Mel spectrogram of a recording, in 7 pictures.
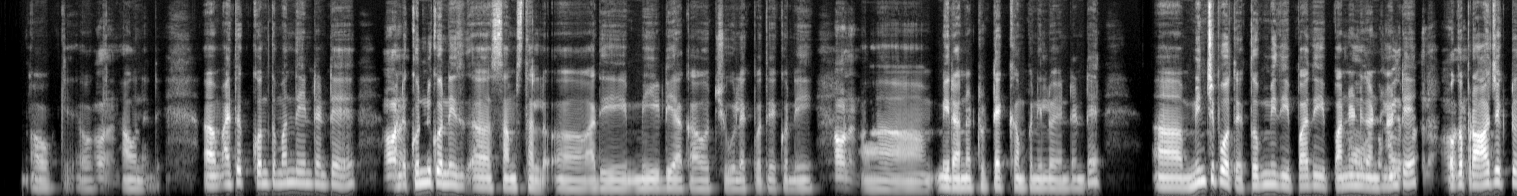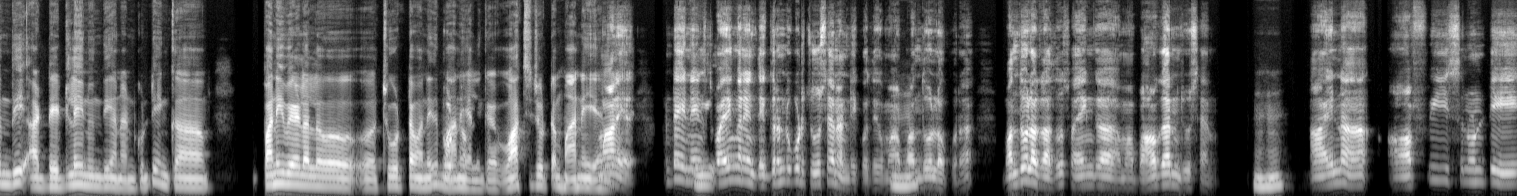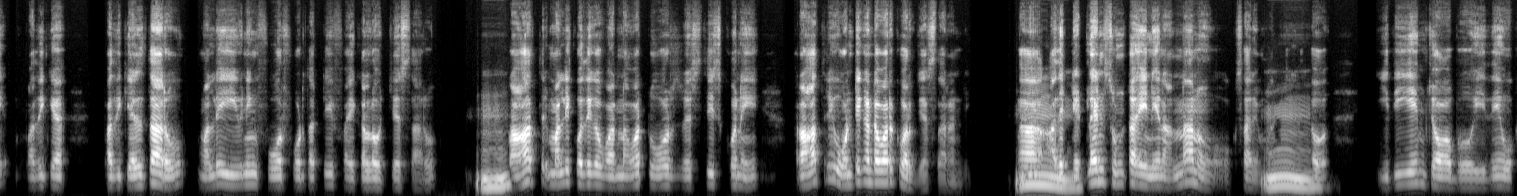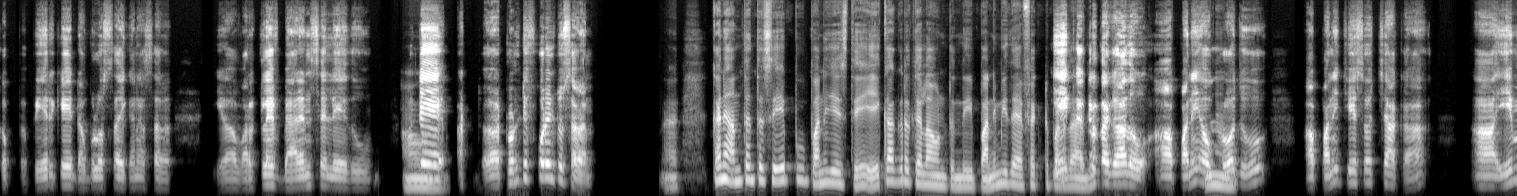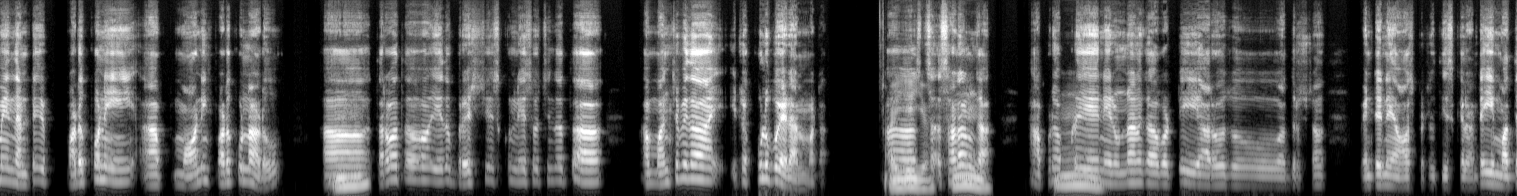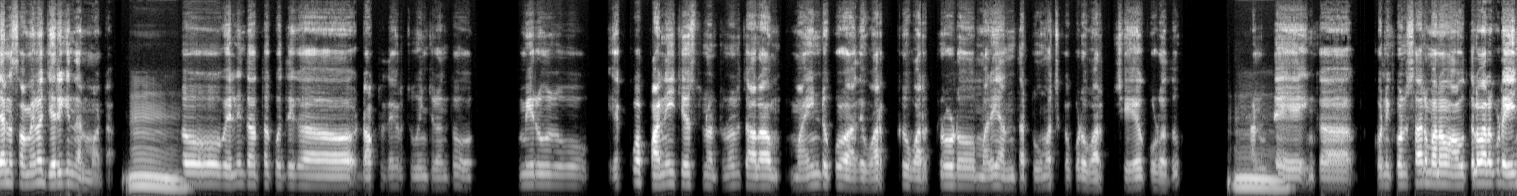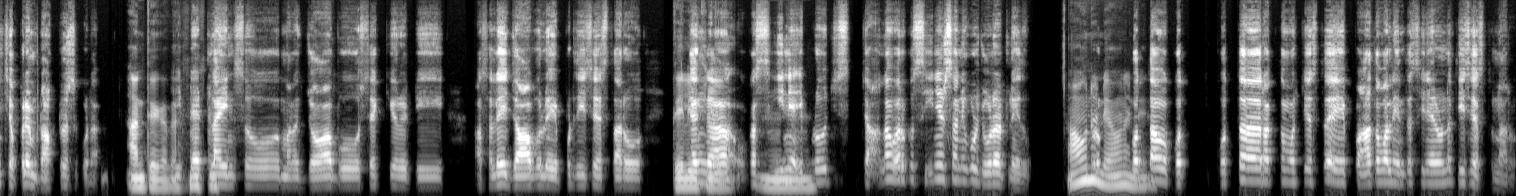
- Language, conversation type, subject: Telugu, podcast, ఒక సాధారణ పని రోజు ఎలా ఉండాలి అనే మీ అభిప్రాయం ఏమిటి?
- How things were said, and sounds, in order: in English: "మీడియా"; in English: "టెక్ కంపెనీలో"; in English: "ప్రాజెక్ట్"; in English: "డెడ్‌లైన్"; in English: "వాచ్"; giggle; in English: "ఆఫీస్"; in English: "ఇవెనింగ్ ఫోర్ ఫోర్ థర్టీ ఫైవ్"; in English: "వన్ అవర్, టూ అవర్స్ రెస్ట్"; in English: "వర్క్"; in English: "డెడ్‌లైన్స్"; in English: "వర్క్ లైఫ్"; in English: "ట్వెంటీ ఫోర్ ఇంటు సెవెన్"; in English: "ఎఫెక్ట్"; in English: "మార్నింగ్"; in English: "బ్రష్"; in English: "స సడన్‌గా"; in English: "హాస్పిటల్‌కి"; in English: "సో"; in English: "డాక్టర్"; in English: "వర్క్, వర్క్"; in English: "టు మచ్‌గా"; in English: "వర్క్"; in English: "డాక్టర్స్"; in English: "డెడ్‌లైన్స్"; chuckle; in English: "సెక్యూరిటీ"; in English: "సీనియర్"; in English: "సీనియర్స్"; tapping; in English: "సీనియర్"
